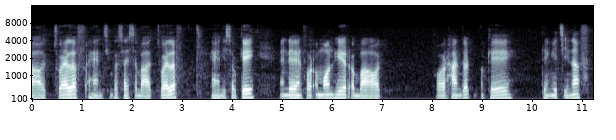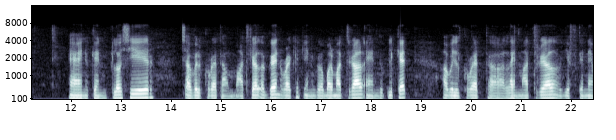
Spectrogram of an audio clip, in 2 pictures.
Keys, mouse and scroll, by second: 4.3-8.9 drag, 13.1 click, 15.2 right click, 17.9 click, 20.7 right click, 21.8 click.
